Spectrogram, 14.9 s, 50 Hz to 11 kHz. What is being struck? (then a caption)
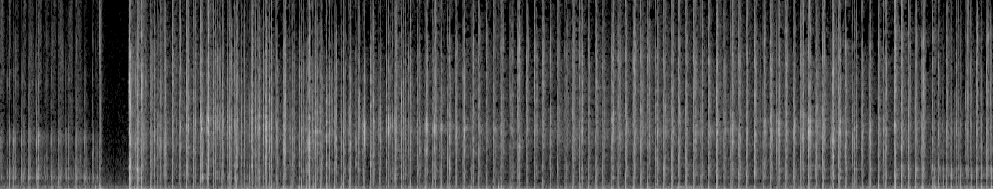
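Plastic game controller. Fingernails and fingertips tap very fast along the shell and grip of a black, hollow, hand-sized plastic game controller held upright close to the mic. The result is a dense stream of sharp, bright, hollow clicks with little ring, broken by a brief pause just before 2 seconds, then continuing steadily to the end.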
